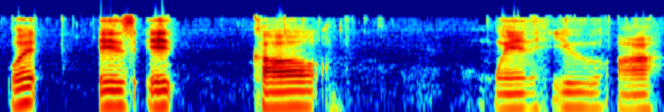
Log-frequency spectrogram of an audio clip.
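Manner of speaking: slow, halting question, trailing soft; slow, searching question. Real, not acted. Asking viewers slowly for the missing word. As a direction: feel for each word, pausing between them. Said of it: "Question mark".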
